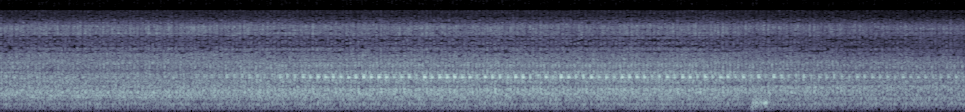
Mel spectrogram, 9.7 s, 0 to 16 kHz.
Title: I40 crdi weird noise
